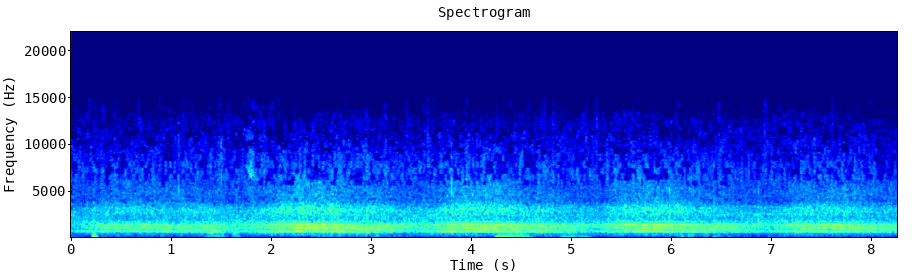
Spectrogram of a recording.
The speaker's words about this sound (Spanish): Hablábamos de Nadal y todavía estamos con los gritos de la afición a Rafa.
